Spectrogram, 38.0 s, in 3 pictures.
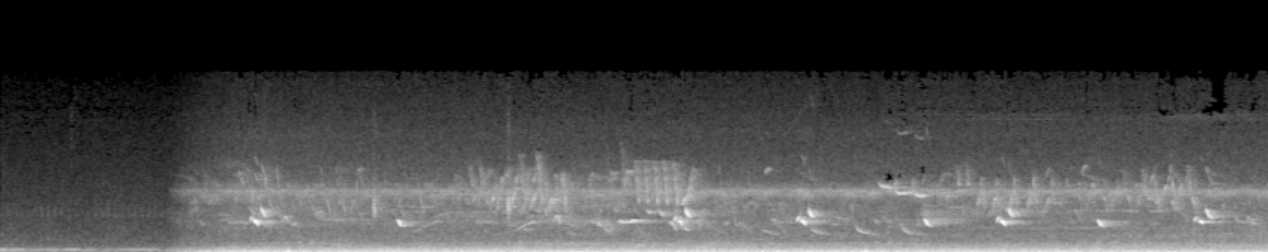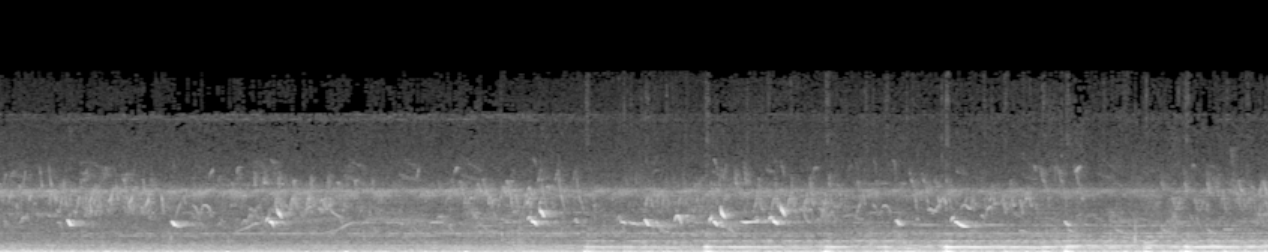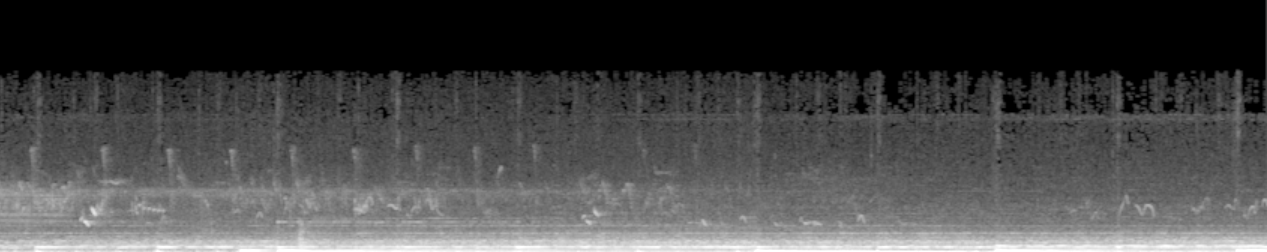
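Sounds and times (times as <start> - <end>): low rumble: 27.9 - 38.0.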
